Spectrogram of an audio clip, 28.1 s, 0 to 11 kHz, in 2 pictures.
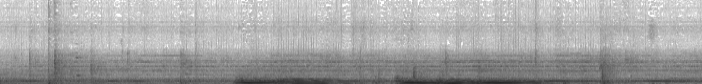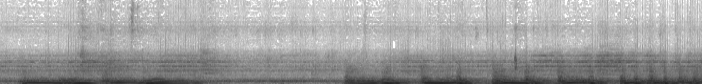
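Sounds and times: concert band playing chords: 0:04.6 - 0:12.2, 0:14.4 - 0:18.6, 0:20.9 - 0:28.0.

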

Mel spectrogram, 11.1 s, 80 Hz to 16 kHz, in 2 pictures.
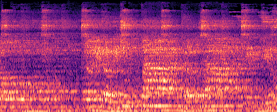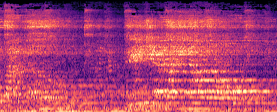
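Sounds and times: group singing in chorus: 0:00.0 - 0:11.0
instrumental accompaniment: 0:00.0 - 0:11.0.

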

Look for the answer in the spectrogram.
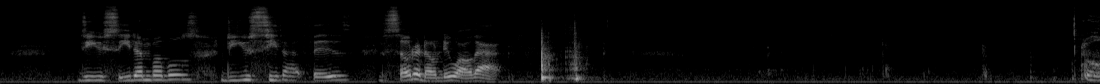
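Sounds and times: faint electrical hum: 0:00.0 - 0:11.0
gulps of fizzy drink: 0:07.3 - 0:09.0.

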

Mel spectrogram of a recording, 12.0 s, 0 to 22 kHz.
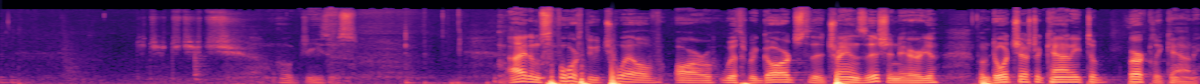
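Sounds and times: person whispering: 0:01.4 - 0:03.7.

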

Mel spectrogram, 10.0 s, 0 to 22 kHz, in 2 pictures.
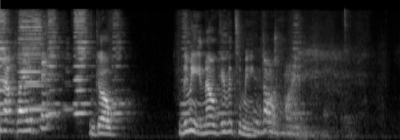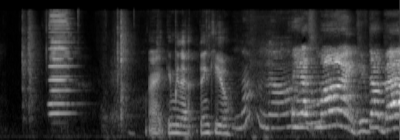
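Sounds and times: harmonica note: 0:00.0 - 0:04.2, 0:05.6 - 0:06.2.

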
